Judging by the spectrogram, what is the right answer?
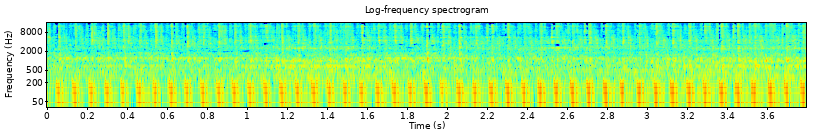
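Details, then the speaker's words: Prider 100 (CD100-type) motorcycle engine idling: light, fast metallic timing chain (T-chain) rattle over the steady thump, before timing chain replacement. "अगर इसी तरह की T चैन की आवाज़ आना शुरू हो जाए तो आपने कैसे चेंज करनी है टी चैन को।"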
